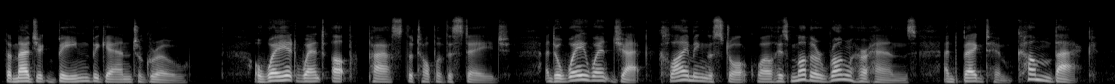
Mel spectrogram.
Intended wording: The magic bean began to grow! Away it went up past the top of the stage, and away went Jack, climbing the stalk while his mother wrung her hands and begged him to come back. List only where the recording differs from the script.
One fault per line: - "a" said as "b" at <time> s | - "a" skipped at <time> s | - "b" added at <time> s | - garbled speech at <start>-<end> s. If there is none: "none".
- "to" skipped at 10.1 s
